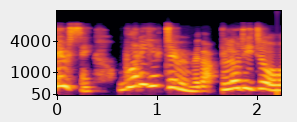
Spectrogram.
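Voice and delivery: acted exasperated snapping. Retelling snapping at someone over a squeaking door: imitating snapping at someone. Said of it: "I snapped at Lucy".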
